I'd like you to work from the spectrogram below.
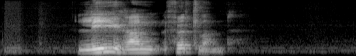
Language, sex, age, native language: Icelandic, male, 9, Icelandic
